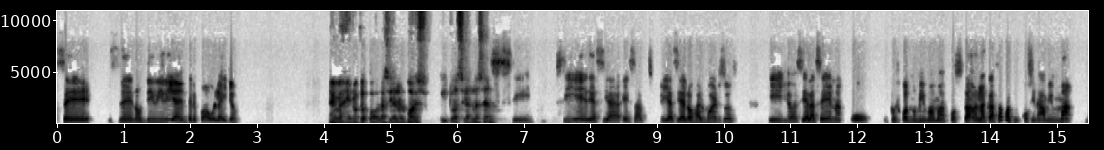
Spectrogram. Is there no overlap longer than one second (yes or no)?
yes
